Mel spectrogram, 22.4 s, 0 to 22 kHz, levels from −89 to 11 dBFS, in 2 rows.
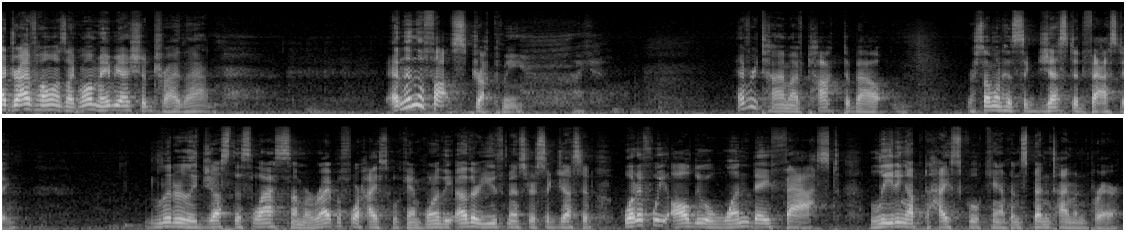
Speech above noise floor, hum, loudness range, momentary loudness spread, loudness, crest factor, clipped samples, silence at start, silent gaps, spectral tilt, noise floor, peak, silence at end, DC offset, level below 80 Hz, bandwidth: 34 dB; none; 9 LU; 14 LU; -23 LUFS; 22 dB; under 0.1%; 0 s; none; -5 dB/octave; -56 dBFS; -2 dBFS; 0.05 s; under 0.1%; -50 dBFS; 16 kHz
